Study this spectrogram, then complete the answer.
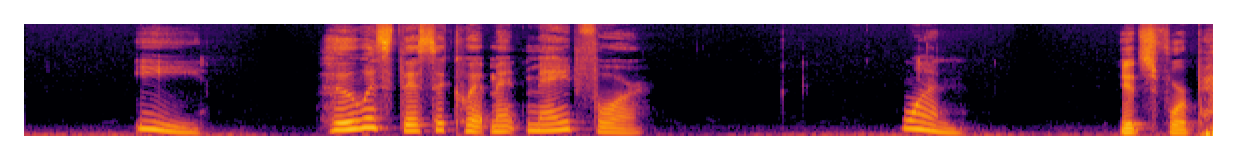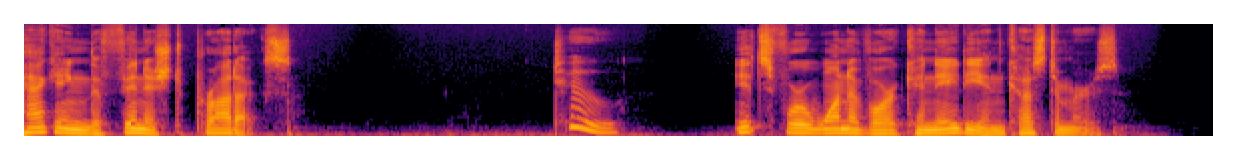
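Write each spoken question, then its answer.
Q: Who was this equipment made for?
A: 2: It's for one of our Canadian customers.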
